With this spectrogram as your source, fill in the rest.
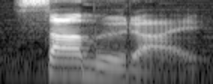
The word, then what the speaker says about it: samurai: Or samurai. It's not samurai, it's sa, mu, ra, I. Samurai.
